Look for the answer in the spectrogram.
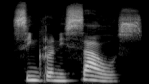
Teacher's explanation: sincronizados pierde la D al final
